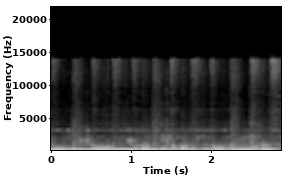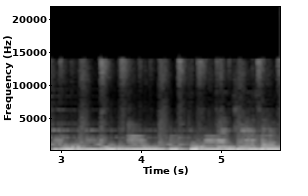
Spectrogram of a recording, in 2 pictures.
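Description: Electric bass guitar playing a busy melodic solo line, with a drum kit keeping time under it and cymbals struck in a steady beat.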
